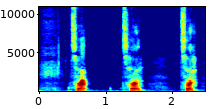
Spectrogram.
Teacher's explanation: 뭔가 막았다가 터트리면서도 약간 통로에 공기가 쓱 마찰되는 약간 이어지는 느낌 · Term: 파찰음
